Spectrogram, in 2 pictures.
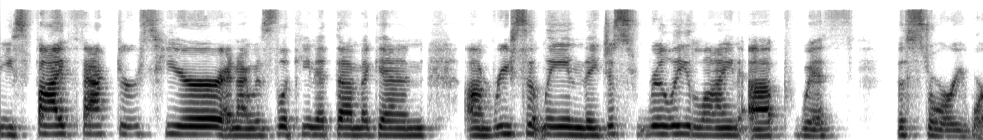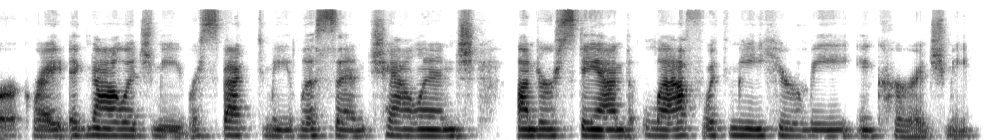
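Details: Adult woman speaking; normal speech.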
